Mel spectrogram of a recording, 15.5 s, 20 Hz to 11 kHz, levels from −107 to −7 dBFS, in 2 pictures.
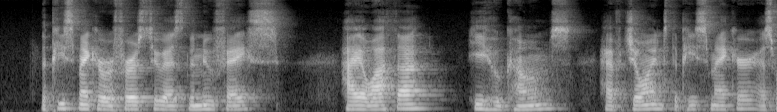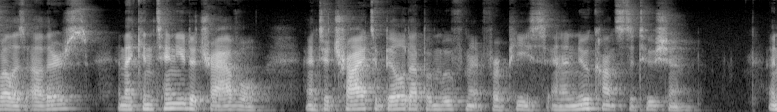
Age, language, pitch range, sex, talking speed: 30-49, English, 105-135 Hz, male, 155 wpm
